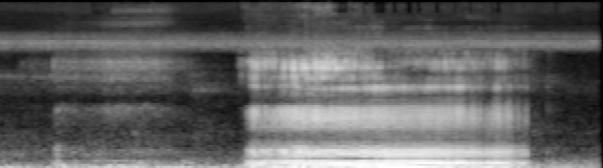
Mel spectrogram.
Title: LABRADOR puppy SNORES LOUDLY as he cuddles and sleeps on mom's lap.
